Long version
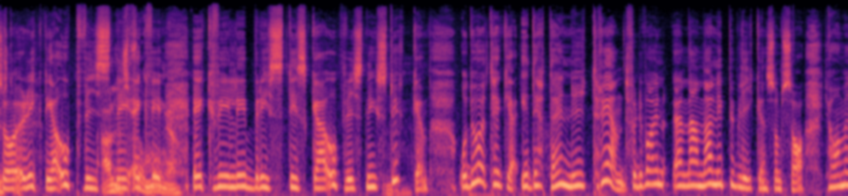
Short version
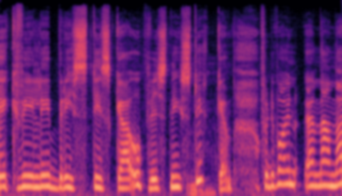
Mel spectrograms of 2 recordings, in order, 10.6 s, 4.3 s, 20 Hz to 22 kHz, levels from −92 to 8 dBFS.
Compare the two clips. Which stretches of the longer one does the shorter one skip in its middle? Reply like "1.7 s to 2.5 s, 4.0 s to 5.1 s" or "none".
5.7 s to 7.9 s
